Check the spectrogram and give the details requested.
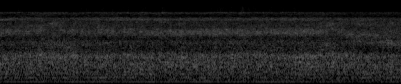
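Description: Eggplant and vegetables sizzling steadily in a wok as they fry, an even hiss.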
